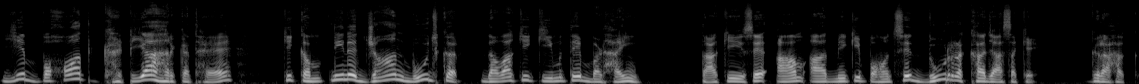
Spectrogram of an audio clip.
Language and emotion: Hindi, disgusted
